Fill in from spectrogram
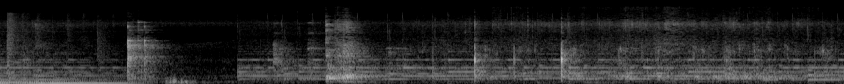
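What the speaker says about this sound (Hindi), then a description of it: "अब मैं इसमें ऐड कर रही हूँ जो मैंने टमाटर का प्योरे रेडी करा था" Tomato puree made from blended onion and tomato goes into onion-garlic-ginger paste frying in oil for shahi paneer; a close, steady sizzle and hiss rises after it is poured in, with a few utensil clinks and stirring scrapes.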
